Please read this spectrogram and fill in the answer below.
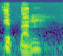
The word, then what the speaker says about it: Ip Man: Is it Ip Man or IT Man? I've heard both. – It's Ip Man.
